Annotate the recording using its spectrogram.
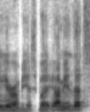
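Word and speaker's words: Jeremias: By the way, uh George, the right pronunciation you say is Yeah, I say yamas, but I mean that's it's German, you know, so the J at the beginning.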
